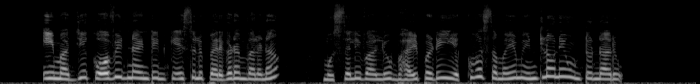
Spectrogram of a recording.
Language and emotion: Telugu, fearful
